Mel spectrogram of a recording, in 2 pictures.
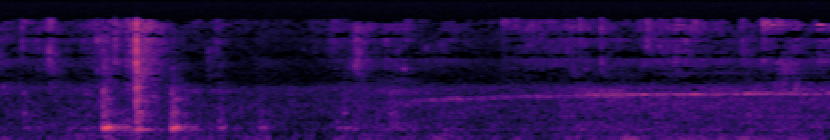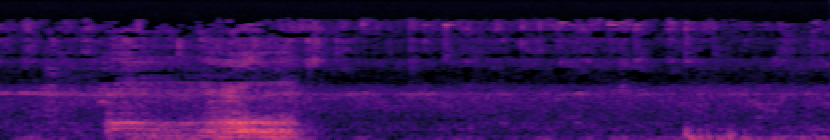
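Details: Miniature dachshund at play indoors: a thin, steady whining tone holds for several seconds, then a loud, low, rough growling burst lasts about a second, followed by a shorter grumble near the end; a few sharp clicks open the recording.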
